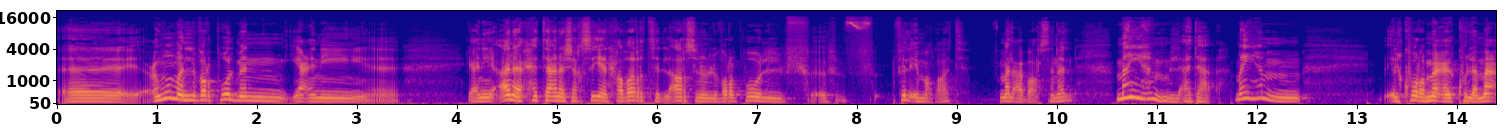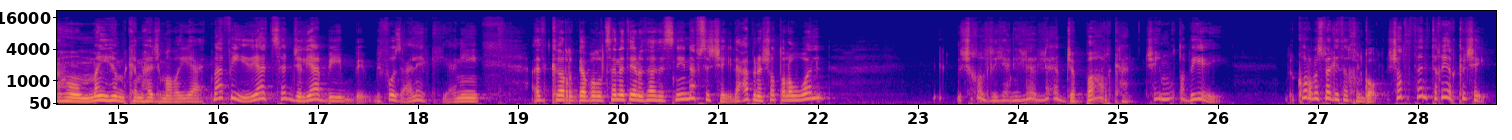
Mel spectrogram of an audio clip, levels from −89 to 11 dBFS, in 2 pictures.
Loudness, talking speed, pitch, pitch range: -24 LUFS, 150 wpm, 170 Hz, 140-210 Hz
